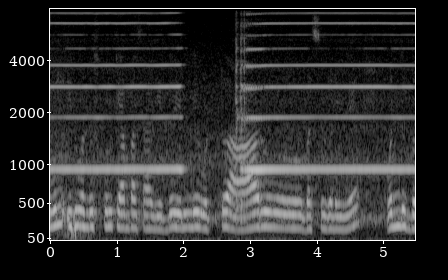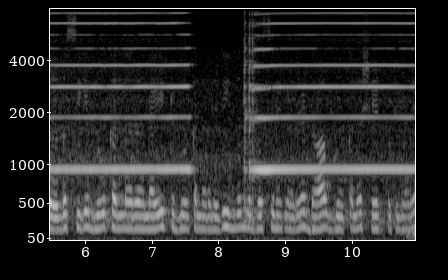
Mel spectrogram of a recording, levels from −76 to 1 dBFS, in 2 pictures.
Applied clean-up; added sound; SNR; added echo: none; Bowed string instrument; -1 dB; none.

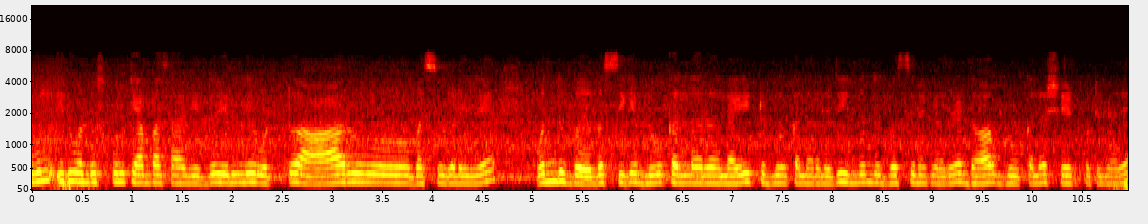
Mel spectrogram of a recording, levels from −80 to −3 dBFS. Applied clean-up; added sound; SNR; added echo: none; none; none; none.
